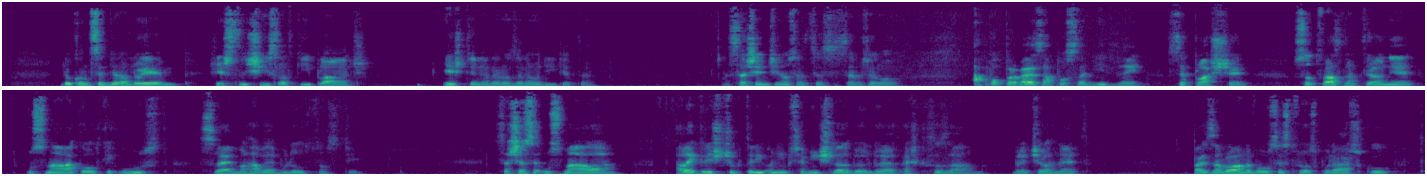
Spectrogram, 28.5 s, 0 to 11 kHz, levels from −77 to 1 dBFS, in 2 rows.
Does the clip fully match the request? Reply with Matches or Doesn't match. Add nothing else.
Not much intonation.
Doesn't match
